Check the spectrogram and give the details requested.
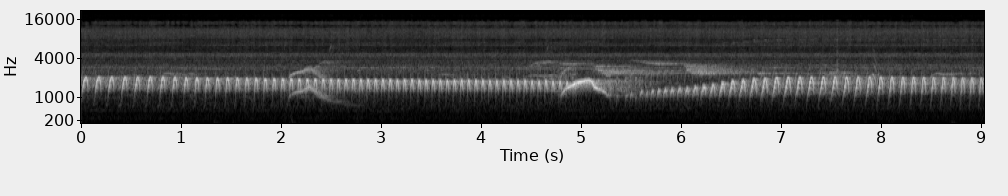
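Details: Black-and-yellow broadbill, a fierce-sounding master recording for training birds: a long, even trill of rapid buzzy pulses that runs for seconds, broken near the middle by a brief upswept note, then building again.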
